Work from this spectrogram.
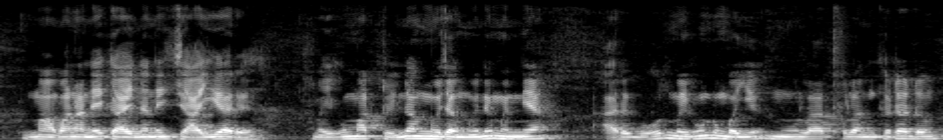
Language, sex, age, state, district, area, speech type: Bodo, male, 30-45, Assam, Kokrajhar, rural, spontaneous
